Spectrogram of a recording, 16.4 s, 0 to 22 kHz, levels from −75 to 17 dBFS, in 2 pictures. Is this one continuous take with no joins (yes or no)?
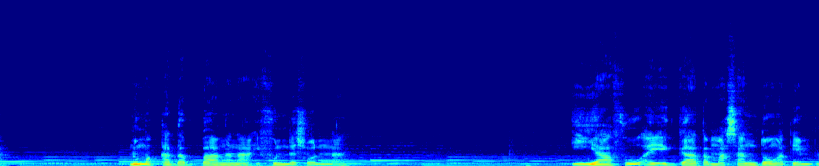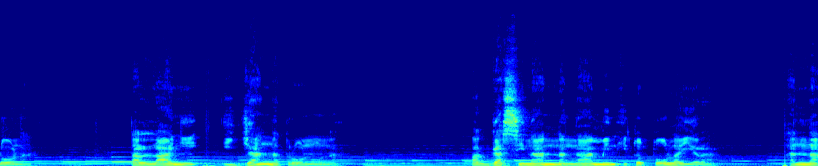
yes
